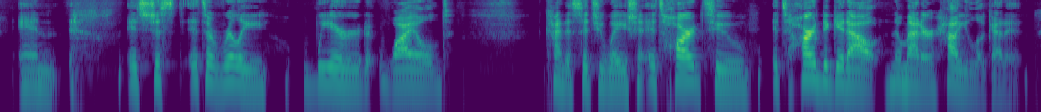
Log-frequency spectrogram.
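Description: With a Texan accent, a woman speaks at a very slow pace in a bright, sharp tone, her pitch fairly low and her intonation fairly even. The recording is very clean, with a silent background. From Texas. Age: 30s. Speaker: true crime podcast co-host. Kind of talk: casual interview. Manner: hesitant, many fillers.

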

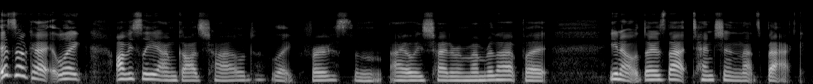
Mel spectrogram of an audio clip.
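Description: An ordinary speaking voice from a woman at a medium pitch and moderate pace, with ordinary pitch variation, in a dry, close sound with no echo on a very clean recording with a silent background. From Pennsylvania, Lehigh Valley. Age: 20s. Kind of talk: testimony interview. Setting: studio.

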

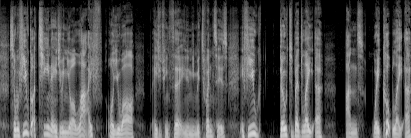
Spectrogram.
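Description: A man's medium-pitched, normal speaking voice with lively intonation at a moderate pace, a dry, close sound with no echo, and a very clean recording over a silent background. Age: 40s. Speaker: sleep expert podcast host. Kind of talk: solo educational talk.

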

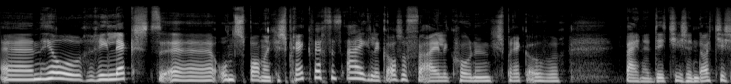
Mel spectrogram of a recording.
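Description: Using a normal speaking voice, a woman talks at a medium pitch and moderate pace with lively intonation and a dry, close sound with no echo. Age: 40s. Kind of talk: casual interview.

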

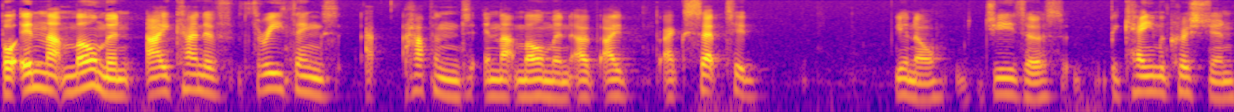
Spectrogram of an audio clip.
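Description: In a very clean recording with a silent background, a man with a Mancunian accent talks at a fairly slow pace with fairly even intonation. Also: medium pitch for a man. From England, Manchester. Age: 40s. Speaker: pastor. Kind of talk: podcast interview.

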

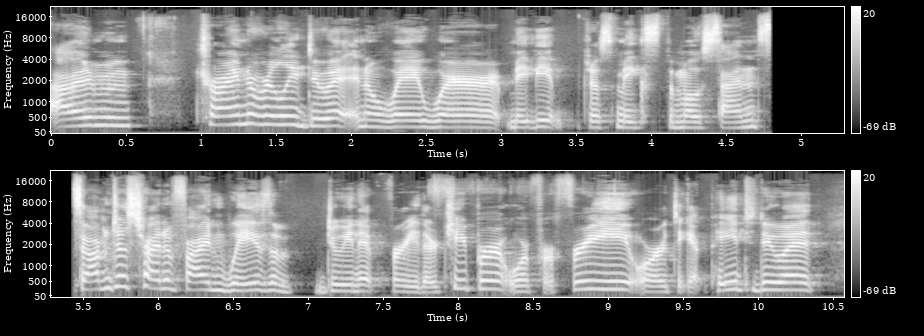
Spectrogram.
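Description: A fairly high-pitched woman with a New Jersey accent and very wide pitch swings, on a very clean recording with a silent background. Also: very even loudness. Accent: American, New Jersey. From US Northeast, New Jersey. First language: Spanish. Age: 30s. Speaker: travel entrepreneur. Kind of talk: interview.

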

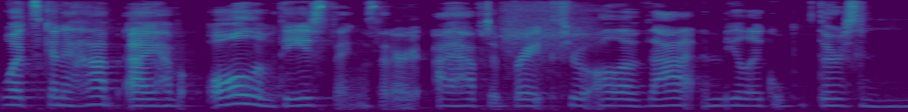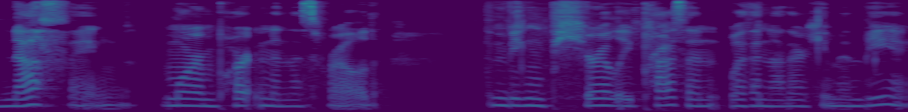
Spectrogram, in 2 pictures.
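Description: A woman with a Canadian accent speaks at a medium pitch and a fairly quick pace. Her intonation is monotone and flat, and her voice is somewhat breathy. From Alberta, Canada (Edmonton suburb). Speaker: former interior designer sharing mental health story. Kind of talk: casual interview. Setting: in person. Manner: hesitant, many fillers.

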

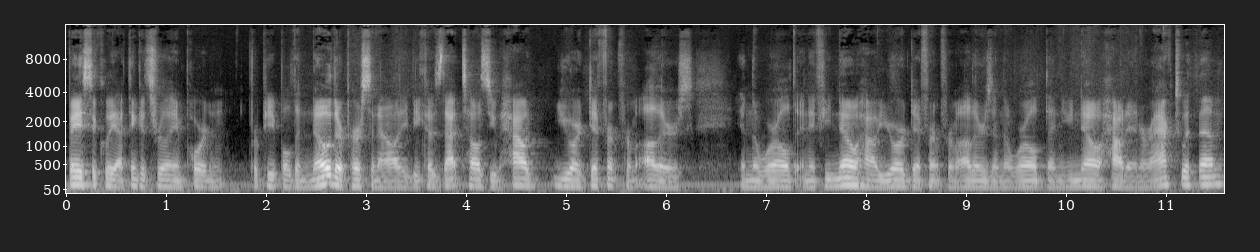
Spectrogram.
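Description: A man with an American accent speaks at a very fast pace. His voice is very deep and low, with a dark, mellow tone and ordinary pitch variation. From US West Coast, Southern California (Orange County). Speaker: podcast host and dive company owner. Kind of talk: solo monologue podcast, self-interview. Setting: living room.

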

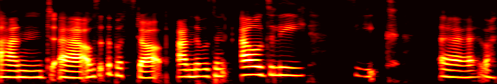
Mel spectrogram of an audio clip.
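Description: A woman speaks with a Birmingham accent. The sound is dry and close, with no echo. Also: very clean recording, silent background. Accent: Birmingham (Brummie) English. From Birmingham, England. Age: 30s. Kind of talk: casual interview.

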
